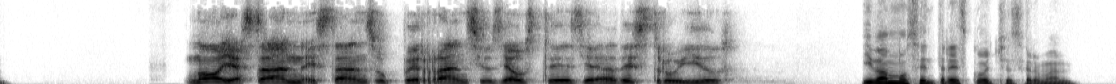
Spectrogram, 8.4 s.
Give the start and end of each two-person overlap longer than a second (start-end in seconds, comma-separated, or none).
none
